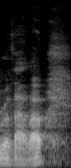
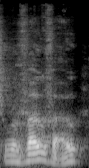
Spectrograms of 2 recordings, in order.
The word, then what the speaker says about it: Ravouvou: He So we listens to call the him pods, Ravouvou, because on TNT they call him Ravouvou. He got in touch with us and said, actually, boys, it's not, it's Ravovo, and I've been to ask him specifically how he pronounced his name.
